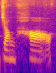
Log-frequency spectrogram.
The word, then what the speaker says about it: Jampal: and we are talking we are talking about jump Hall and I hope I am pronouncing that correctly junior did I correct that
